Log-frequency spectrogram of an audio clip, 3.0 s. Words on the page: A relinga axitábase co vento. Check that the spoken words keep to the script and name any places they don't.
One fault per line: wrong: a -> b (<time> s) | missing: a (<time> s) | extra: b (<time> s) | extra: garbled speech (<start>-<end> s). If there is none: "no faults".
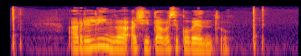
no faults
